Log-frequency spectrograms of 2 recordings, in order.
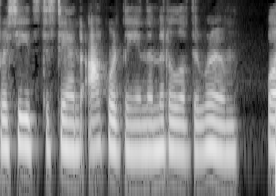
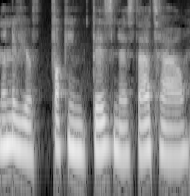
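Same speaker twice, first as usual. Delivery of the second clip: embarrassed, flustered growl. Reading a story, a man rebuffs a teasing question with an embarrassed growl. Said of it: "Jensen growls, embarrassed".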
